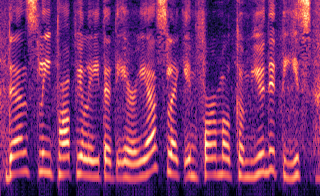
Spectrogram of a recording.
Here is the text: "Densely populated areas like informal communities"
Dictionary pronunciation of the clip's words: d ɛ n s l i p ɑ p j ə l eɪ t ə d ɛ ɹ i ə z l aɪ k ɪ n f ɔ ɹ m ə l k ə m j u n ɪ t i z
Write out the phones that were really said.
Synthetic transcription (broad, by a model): d ɛ n s l i p ɑ p j ə l eɪ t ə d ɛ ɹ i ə s l aɪ k ɪ n f ɔ ɹ m ə l k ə m j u n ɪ t i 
